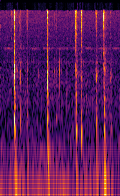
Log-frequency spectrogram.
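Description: Keys tap on a computer keyboard while HTML list code is written, a handful of close, distinct clicks in an irregular rhythm over a quiet background.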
